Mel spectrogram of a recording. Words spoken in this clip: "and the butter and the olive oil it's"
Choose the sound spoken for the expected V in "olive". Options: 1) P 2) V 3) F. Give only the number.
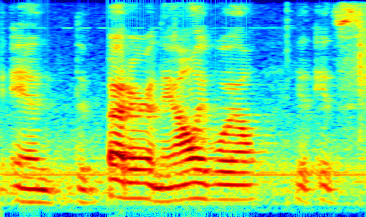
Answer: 2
